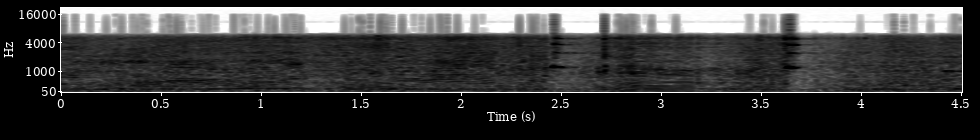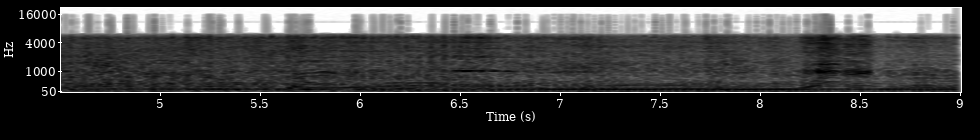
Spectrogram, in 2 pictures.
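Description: A dirt bike engine revs loudly nearby, rising and falling in pitch.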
